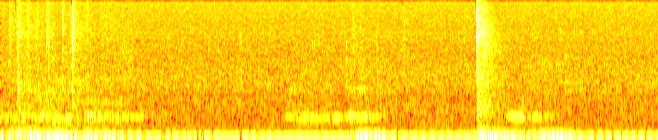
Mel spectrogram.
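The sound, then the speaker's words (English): Typing a message on a computer keyboard: faint, soft clicking keystrokes in uneven bursts, with a few slightly louder taps standing out from the quiet patter. “So now I will type the message.”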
